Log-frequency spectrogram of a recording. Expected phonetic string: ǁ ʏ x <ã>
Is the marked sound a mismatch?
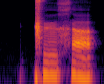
no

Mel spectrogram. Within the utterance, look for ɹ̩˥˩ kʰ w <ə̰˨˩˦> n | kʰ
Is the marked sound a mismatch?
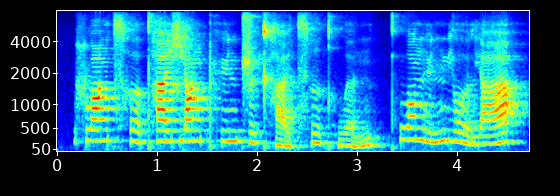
no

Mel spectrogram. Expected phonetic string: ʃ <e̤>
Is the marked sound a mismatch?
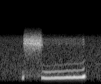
no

